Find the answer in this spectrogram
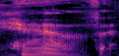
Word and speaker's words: have: en inglés es have la H se pronuncia como una J suave y la e del final es muda lo cual es muy común en inglés la palabra termina con el sonido de la v que es la biodent y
